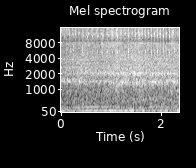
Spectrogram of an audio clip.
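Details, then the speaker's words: Honda Accord CB7 G23 engine with replacement OBD2 injectors, idle: steady low idle unchanged when number three unplugged, engine wants to die when four unplugged; new number three injector bad, dead cylinder; single-cylinder misfire. "we now have one over here that's moved to number three is now gone bad we've got little to no effect pause number four motor wants to die"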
